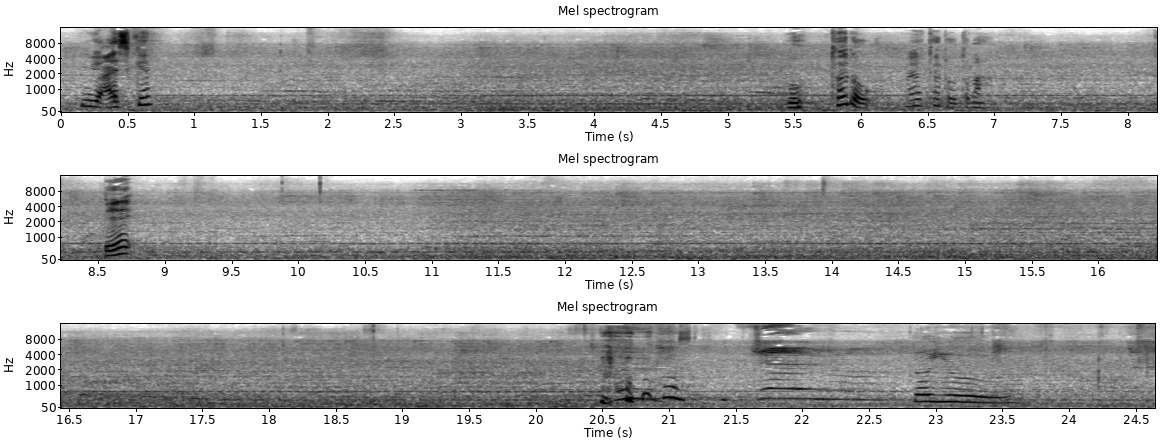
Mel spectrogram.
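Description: A toddler squeals and babbles close by.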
